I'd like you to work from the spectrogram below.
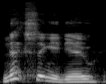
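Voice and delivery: ordinary delivery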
